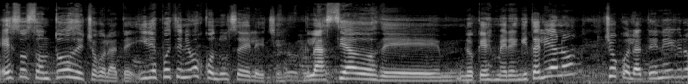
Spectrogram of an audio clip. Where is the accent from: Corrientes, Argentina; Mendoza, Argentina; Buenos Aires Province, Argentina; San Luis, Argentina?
Buenos Aires Province, Argentina; San Antonio de Areco; Somos de San Antonio de Areco, provincia de Buenos Aires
